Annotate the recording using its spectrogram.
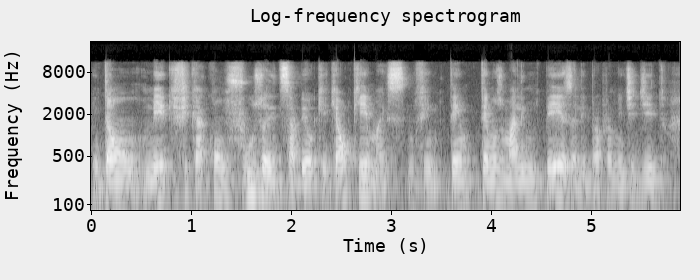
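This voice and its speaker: A man's voice comes across somewhat breathy. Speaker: fitness coach and youtuber. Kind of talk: educational explainer. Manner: fast.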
